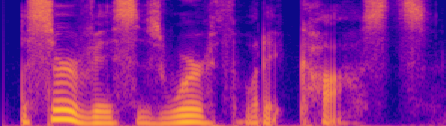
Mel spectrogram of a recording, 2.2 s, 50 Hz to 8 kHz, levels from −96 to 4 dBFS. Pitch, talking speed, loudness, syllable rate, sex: 145 Hz, 190 wpm, -19 LUFS, 4.5 syllables/s, male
